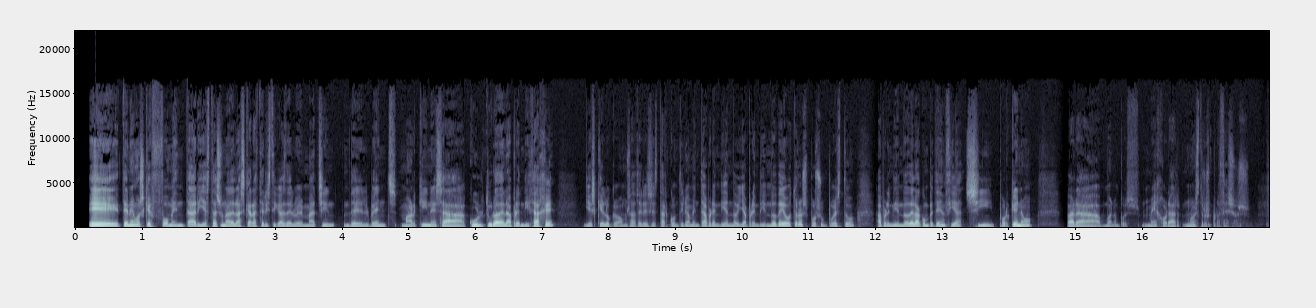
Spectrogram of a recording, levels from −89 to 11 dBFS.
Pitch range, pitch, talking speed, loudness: 95-125 Hz, 110 Hz, 170 wpm, -19 LUFS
